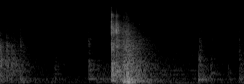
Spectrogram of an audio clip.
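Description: Table football play: the ball knocked by the rod figures and against the table. The loudest knock comes about a second in and dies away quickly.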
